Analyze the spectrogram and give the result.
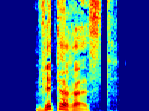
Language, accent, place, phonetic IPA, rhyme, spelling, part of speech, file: German, Germany, Berlin, [ˈvɪtəʁəst], -ɪtəʁəst, witterest, verb, De-witterest.ogg
- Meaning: second-person singular subjunctive I of wittern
